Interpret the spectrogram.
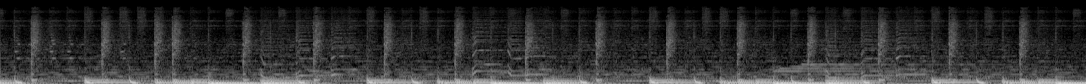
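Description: No technical faults can be heard anywhere in the audio. There is no moment in it that calls for a timestamp or an explanation.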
